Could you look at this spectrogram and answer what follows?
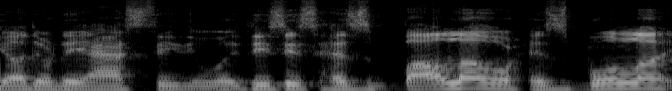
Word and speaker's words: Hezbollah: The pronunciation is Hezbollah, which means the Hez means the party, and the second word is Allah, means the Hezb, the party of God.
